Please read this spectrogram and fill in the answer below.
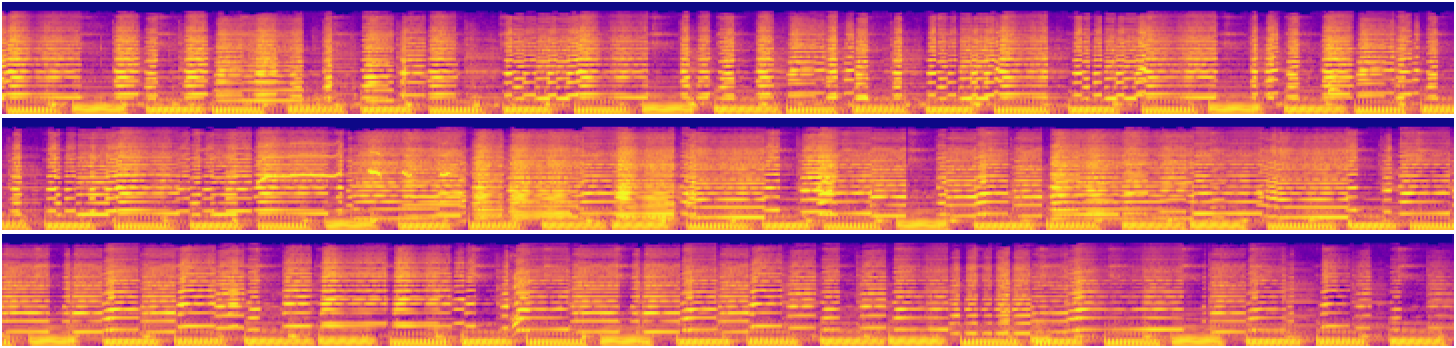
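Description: Red button accordion (bayan) playing a lively instrumental melody over a steady, evenly repeating bass beat, with hand drums struck along in time.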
